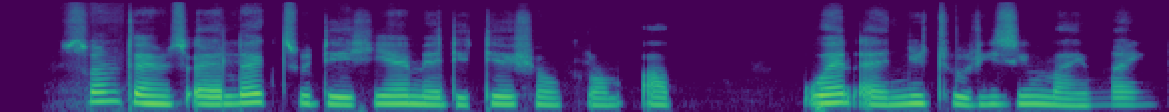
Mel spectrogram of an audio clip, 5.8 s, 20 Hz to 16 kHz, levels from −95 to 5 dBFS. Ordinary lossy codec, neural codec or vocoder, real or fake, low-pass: none; autoencoder, 48 kHz, 128 numbers a frame, DAC-VAE, trained on Japanese speech; fake; 14.4 kHz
